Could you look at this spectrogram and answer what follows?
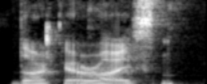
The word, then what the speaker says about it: Dark Arisen: Hvordan uttaler man det? Dark Arisen, ja det høres riktig ut.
